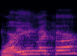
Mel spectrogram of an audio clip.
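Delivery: very nice, kindly tone, pitched way up. Retelling what the car's owner asked when the speaker got in: a very nice way. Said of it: "He said it in a very nice way".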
